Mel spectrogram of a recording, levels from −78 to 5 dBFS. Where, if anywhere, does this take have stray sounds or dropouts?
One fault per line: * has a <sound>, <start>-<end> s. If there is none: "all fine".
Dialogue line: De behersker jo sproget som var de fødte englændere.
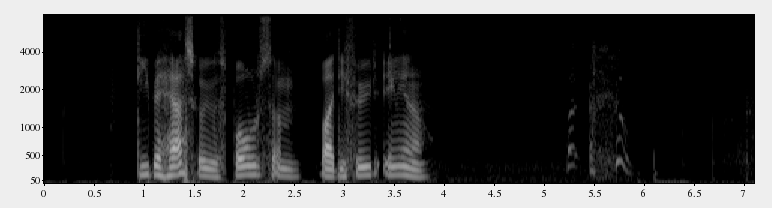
* has a sneeze, 5.2-5.9 s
